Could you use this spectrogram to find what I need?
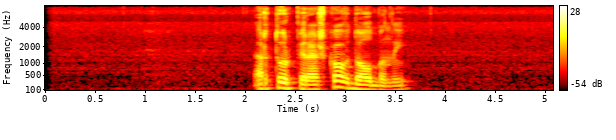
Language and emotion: Russian, neutral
